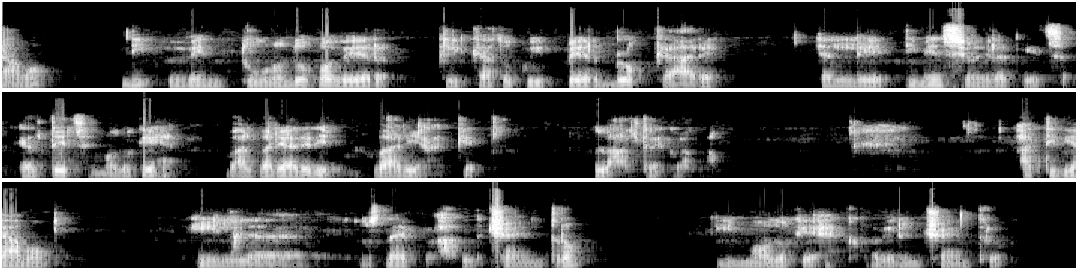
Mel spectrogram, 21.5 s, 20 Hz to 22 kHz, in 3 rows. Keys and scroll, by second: 8.8-10.4 typing.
